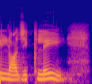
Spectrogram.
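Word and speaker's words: logically: ए कब साइलेंट होता है? जब उसके लास्ट में ICALLY जुड़ा होता है, उसमें ए साइलेंट होता है, जैसे कि लॉजिकली, फिजिकली, क्रिटिकली। ठीक है, इसमें ए को हम साइलेंट रखेंगे, वरना ए का साउंड नहीं निकलेगा।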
